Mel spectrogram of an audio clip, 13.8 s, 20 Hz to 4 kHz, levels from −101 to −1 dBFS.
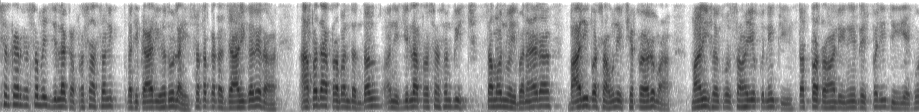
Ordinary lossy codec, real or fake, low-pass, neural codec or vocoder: none; fake; 3.6 kHz; codec, 44.1 kHz, 7.8 kbps, DAC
